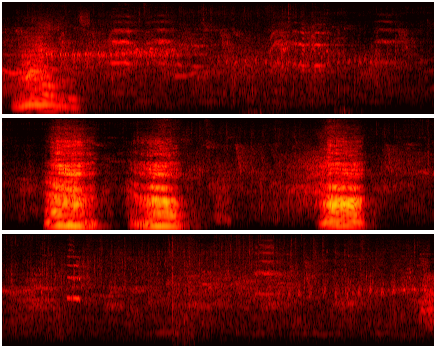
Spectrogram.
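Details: Jaguar strolling inside its enclosure, calling after watching its keeper leave: three loud, hoarse, rasping calls rich in harmonics, two close together and a third a couple of seconds later, with small birds chirping steadily in the background.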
